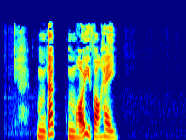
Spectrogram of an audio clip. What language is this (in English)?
Chinese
